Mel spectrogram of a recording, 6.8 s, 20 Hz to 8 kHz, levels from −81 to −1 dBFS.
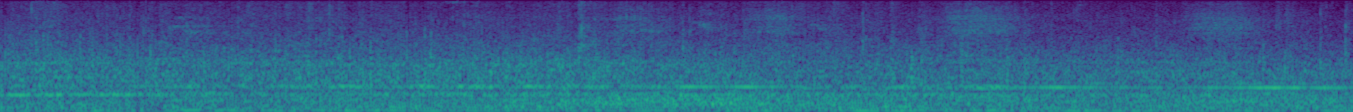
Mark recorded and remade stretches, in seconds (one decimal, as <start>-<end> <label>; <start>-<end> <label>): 0.0-0.8 recorded; 0.8-3.4 remade; 3.4-4.0 recorded; 4.0-5.1 remade; 5.1-6.8 recorded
